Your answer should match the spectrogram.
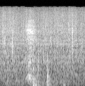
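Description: Hash browns frying in a pan inside a van, a steady close sizzle and crackle of hot oil with a few soft stirring scrapes.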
